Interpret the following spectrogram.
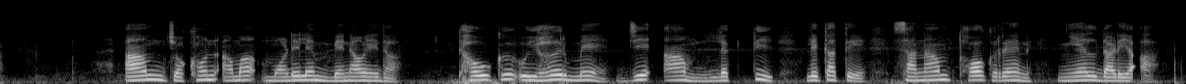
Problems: none marked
